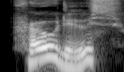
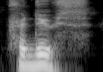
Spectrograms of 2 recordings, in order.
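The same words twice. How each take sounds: First: The stress is on the first syllable. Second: The stress is on the second syllable. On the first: It is the noun meaning fruits and vegetables. The speaker calls it right. "with the stress on the first syllable" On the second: It is the verb meaning to make something. The speaker calls it wrong. "this is not pronounced produce. Produce is a verb"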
